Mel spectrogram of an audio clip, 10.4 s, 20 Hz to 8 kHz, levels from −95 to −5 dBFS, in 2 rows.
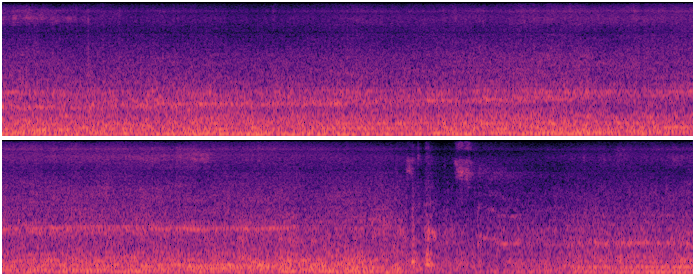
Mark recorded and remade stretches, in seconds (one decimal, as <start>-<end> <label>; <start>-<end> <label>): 0.0-10.4 remade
